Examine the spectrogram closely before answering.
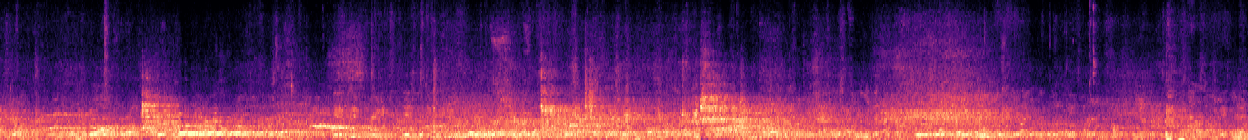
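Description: Young players shout to each other at a distance across an echoing rink.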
